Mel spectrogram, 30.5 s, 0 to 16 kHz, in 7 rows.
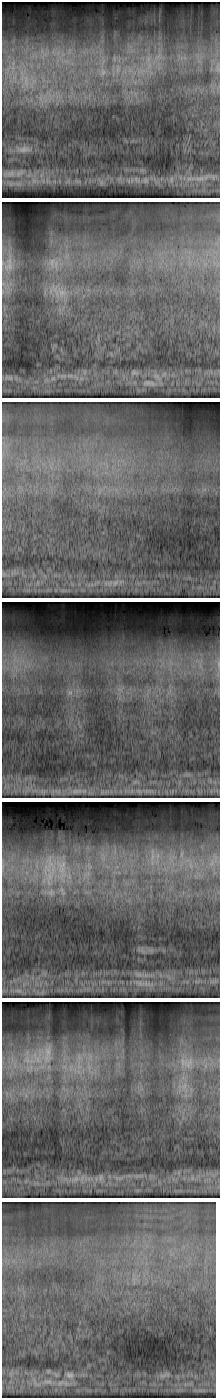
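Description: Several dirt modified race cars' V8 engines running around the track together, their pitches rising and falling as the cars accelerate and lift.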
